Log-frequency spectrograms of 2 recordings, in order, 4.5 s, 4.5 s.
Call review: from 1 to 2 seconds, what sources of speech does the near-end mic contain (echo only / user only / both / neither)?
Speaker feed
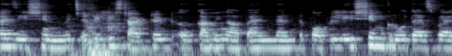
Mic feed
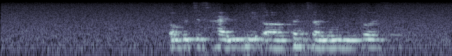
user only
